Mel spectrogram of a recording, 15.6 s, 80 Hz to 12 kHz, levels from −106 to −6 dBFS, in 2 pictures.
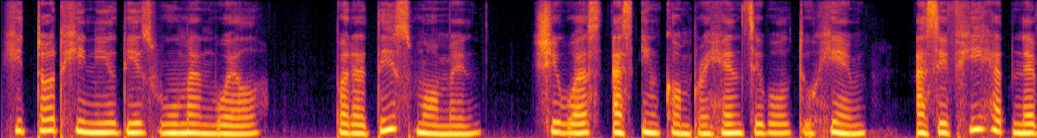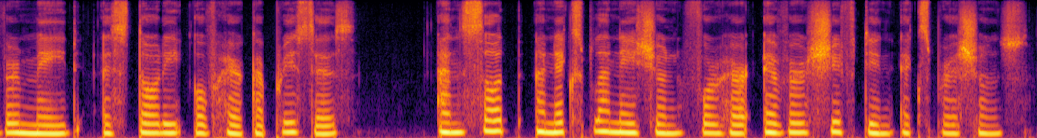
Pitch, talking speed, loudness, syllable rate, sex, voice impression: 215 Hz, 145 wpm, -17 LUFS, 4.3 syllables/s, female, feminine, adult-like, relaxed, weak, soft, raspy, calm, reassuring, elegant, kind, modest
